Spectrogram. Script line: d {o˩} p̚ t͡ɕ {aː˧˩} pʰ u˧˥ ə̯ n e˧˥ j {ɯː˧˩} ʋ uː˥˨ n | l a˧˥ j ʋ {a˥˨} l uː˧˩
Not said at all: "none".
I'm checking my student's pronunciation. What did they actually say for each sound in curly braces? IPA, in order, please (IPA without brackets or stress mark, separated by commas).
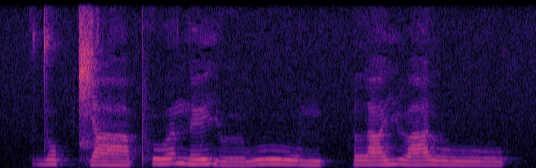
o˧, aː˧˩, ɯː˩, a˧˥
